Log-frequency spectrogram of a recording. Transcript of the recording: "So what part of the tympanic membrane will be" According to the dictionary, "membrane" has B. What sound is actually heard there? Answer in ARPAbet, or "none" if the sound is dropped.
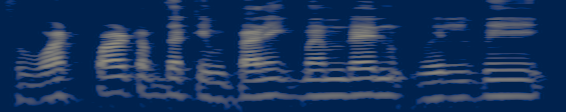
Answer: none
